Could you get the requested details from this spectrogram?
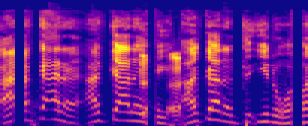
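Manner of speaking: high, squeaky chipmunk voice.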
